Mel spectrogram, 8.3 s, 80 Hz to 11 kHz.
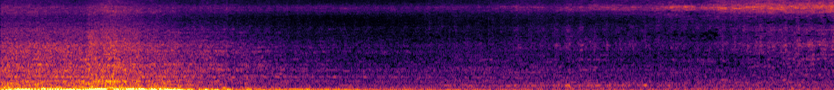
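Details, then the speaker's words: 1978 Ford F100, odometer 31,000 (likely about 80,000 original miles), started in neutral: brief rev after start then smooth steady low idle with no hesitation, misses or knocks; engine sounds healthy. "no hesitation at all there was the radio she sounds good"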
